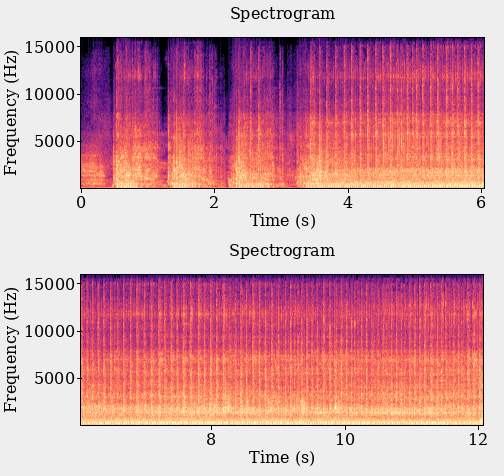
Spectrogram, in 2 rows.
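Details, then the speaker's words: McCulloch MH542 P hedge trimmer after primer bulb replacement, shield off: rough pull-start bursts, then catches and holds a steady even high buzz on half choke; running healthy. "sounds lovely. I'm happy with that."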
